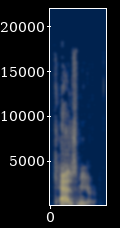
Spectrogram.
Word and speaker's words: Kazmeir: The first name is spelled K-A-Z-M-E-I-R, pronounced Kazmir.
